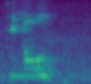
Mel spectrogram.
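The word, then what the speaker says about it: 昨日: yesterday yesterday means Keanu Keanu but the spelling has अ उ after it इज इट किनो और इज किनो नो नो इट इज नॉट किनो इट इज किनो किनोऊ उो किनोऊ इट इज किनोऊ किनो उ या किनो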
